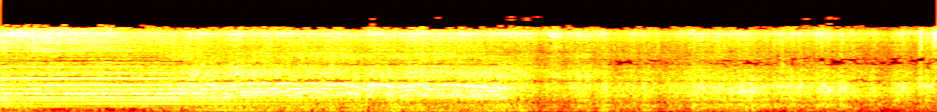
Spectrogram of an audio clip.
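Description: A train rolls along steadily with a dense, continuous rumble. A droning tonal hum rides on top for the first half before it gives way to rougher clattering noise. No voices are heard.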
